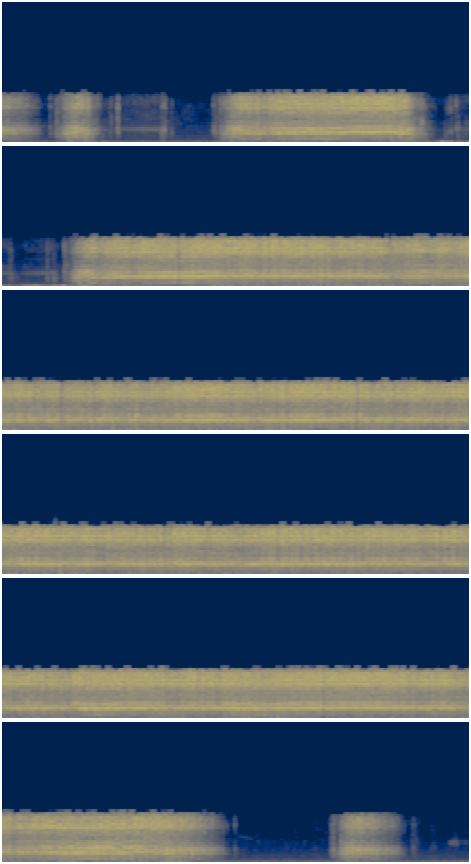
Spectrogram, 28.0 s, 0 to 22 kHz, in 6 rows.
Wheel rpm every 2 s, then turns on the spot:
40, 150, 60, 220, 230, 230, 230, 230, 230, 230, 230, 230, 130, 10.
none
